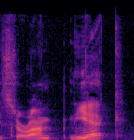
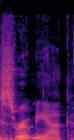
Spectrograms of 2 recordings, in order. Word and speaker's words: Sorotniak: The next person is Saroniak. Thank you for bravely trying to pronounce my last name. It is Sorotniak.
